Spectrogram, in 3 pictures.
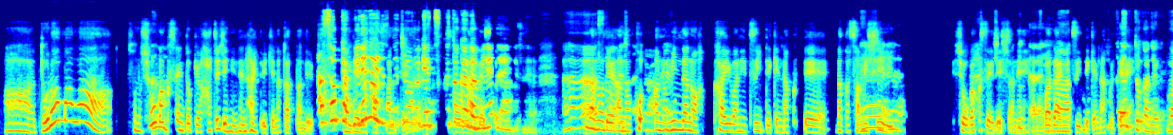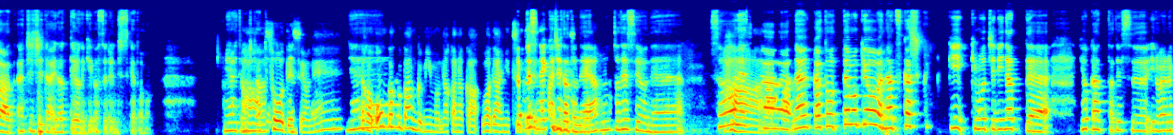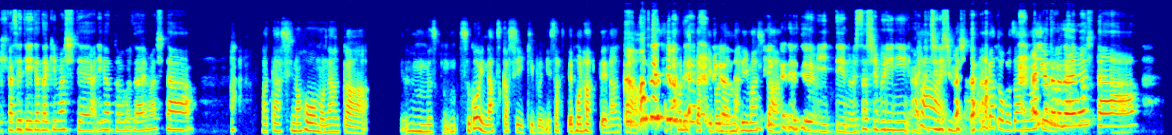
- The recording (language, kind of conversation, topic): Japanese, podcast, 子どもの頃に夢中になったテレビ番組は何ですか？
- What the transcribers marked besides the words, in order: distorted speech; other background noise; static; laughing while speaking: "ほんとですよね"; laugh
